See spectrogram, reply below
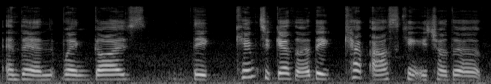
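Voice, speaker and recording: A woman from Hong Kong, a podcast guest, speaking in a soft, thoughtful way with many hesitations and light laughs in a casual interview chat. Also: a little high, measured pace, a little hiss or hum, poor audio. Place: bookshop, live recording.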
